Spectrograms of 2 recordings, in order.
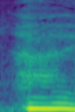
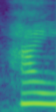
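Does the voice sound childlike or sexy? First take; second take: sexy; childlike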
